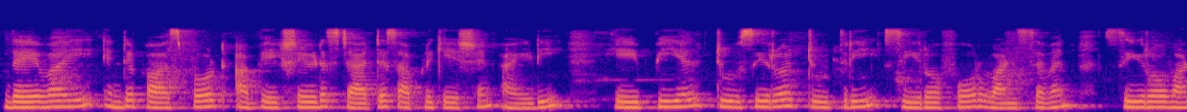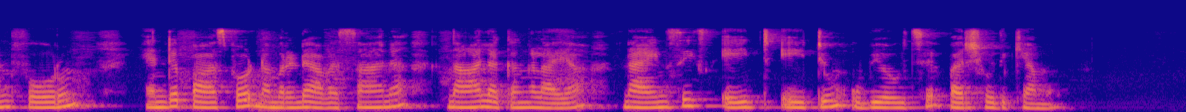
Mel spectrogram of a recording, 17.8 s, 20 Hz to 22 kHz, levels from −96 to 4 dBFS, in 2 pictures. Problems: low volume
